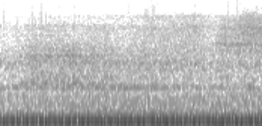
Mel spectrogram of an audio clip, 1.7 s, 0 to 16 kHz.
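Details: 2012 Ram 1500 Hemi V8 right after starting on a newly programmed key fob; deep, even rumble at steady idle with no misses, ticks or knocks, healthy.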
